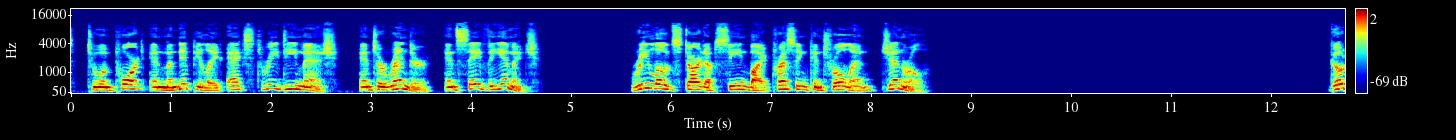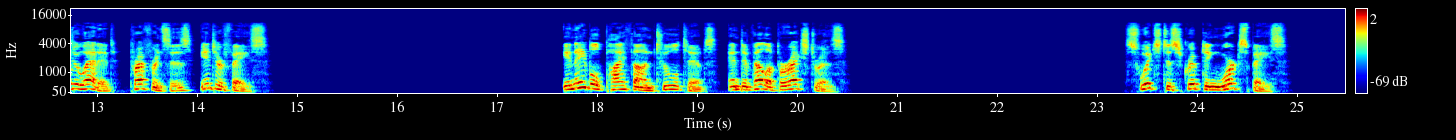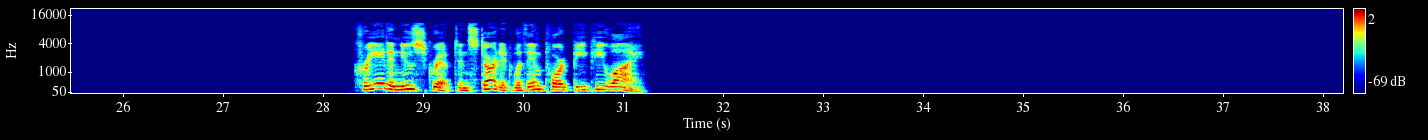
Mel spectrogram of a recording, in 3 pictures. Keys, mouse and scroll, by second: 5.4 ctrl+n, 29.2 click, 31.7 click, 34.4-38.2 typing.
